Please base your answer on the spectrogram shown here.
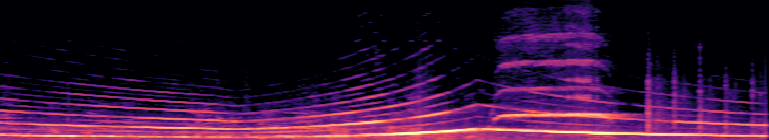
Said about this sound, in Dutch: Nou, daar zijn we hoor, bij het eh, gemeentehuis Zaanstad. Zoals gezegd, leden van de SP en van eh, de Partij voor de Dieren staan hier. En er zijn rollators met sirenes erop.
